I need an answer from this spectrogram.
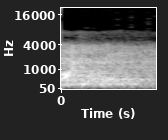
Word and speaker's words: Yahweh: Misalnya Yahweh, kita bacanya kan Yahweh. Tapi di dalam tulisannya kan dia tetragramaton, 4 huruf ya. YHWH ya. Sebenarnya tidak bisa dibaca ya.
